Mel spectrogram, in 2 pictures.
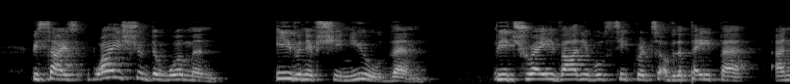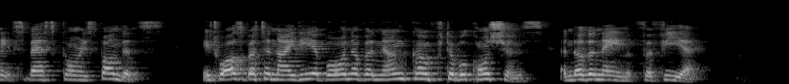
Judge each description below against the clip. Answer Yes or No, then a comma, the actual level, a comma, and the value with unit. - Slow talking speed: Yes, slow, 130 wpm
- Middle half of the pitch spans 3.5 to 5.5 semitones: No, narrow, 2.5 semitones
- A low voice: No, high, 230 Hz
